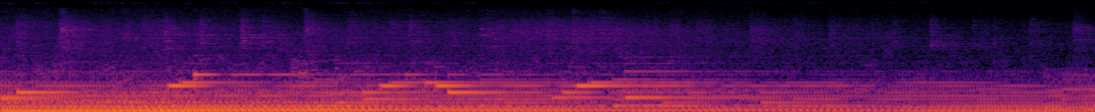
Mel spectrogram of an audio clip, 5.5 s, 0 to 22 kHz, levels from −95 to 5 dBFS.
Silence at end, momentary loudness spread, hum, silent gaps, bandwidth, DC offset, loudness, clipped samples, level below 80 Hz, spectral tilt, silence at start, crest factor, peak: 0 s; 11 LU; none; none; 11.5 kHz; under 0.1%; -34 LUFS; under 0.1%; -36 dBFS; -8 dB/octave; 0 s; 14 dB; -18 dBFS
